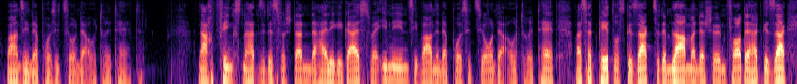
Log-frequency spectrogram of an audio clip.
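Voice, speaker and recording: A man's voice: medium pitch, darkish tone, no room sound. A man preaching a sermon emphatically, with rhetorical questions and frequent amens.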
